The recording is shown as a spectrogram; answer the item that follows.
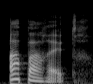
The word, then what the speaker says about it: apparaître: Apparaître. Okay, so exactly the same situation here with this circonflexe. You don't pronounce it.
